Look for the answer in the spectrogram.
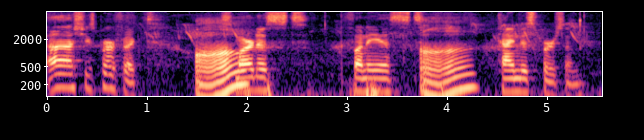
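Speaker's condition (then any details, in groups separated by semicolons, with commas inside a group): No condition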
